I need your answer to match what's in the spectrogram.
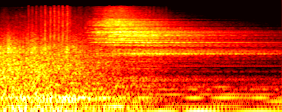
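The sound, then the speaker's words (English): Anti-aircraft guns of crews defending the aerial approaches to Australia fire at a spotted Japanese plane, roaring in a loud, dense barrage, with a rapid rattle of repeated bursts at first that merges into a sustained, booming rumble. No one speaks. “In a matter of seconds, the anti-aircraft crews are letting them have it.”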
